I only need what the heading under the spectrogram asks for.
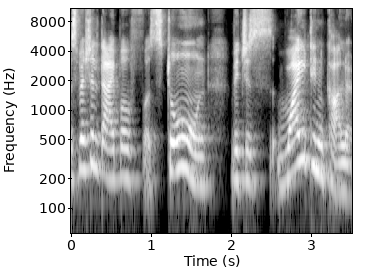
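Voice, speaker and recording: A woman talks at a fairly slow pace in a Telugu accent. The background is quiet. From South India (Telugu-speaking). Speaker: religious teacher. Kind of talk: class for teens.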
